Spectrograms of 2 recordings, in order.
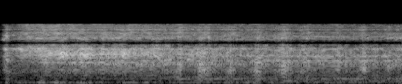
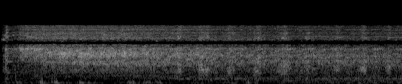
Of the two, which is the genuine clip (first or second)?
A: second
